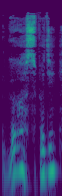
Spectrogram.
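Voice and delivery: a mild frightened breath out; understated scared exhale; frightened gasp. Acted. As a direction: gasp the word in light alarm. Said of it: "испуганно выдохнула".

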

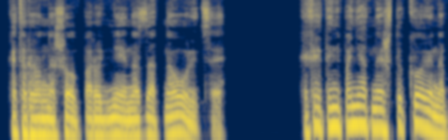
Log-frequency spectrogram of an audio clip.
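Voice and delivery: plain reading voice

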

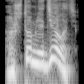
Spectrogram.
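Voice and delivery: high, loud, helpless cry; desperate exclamation. A narrator's reading. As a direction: cry out at your wits' end. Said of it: "в отчаянии воскликнул Руслан".

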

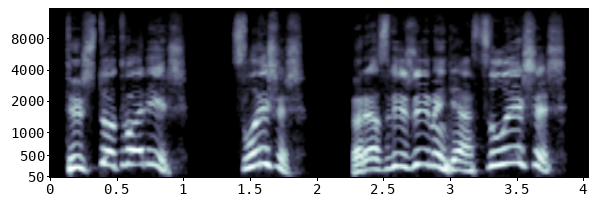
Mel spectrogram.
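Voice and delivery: high, frantic demand; panicked shouting. A narrator's reading. Bound man demands the girl untie him, panicked. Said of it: "охватила паника человека".

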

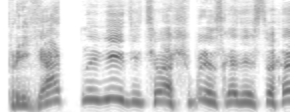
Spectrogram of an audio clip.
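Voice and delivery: high, giggly flattery; ingratiating laughter. A narrator's reading. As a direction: flatter nervously through chuckles. Intruder flatters with nervous laughs. (заискивающий смешок)

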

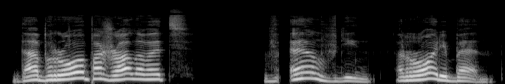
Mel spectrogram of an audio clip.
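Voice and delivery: slow, booming lord's welcome; a thane's resonant greeting; deep booming voice. Acted. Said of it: "раздался глубокий гулкий голос".

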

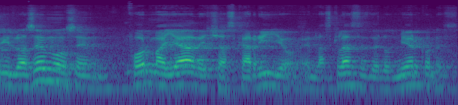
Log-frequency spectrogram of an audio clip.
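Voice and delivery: normal talking voice

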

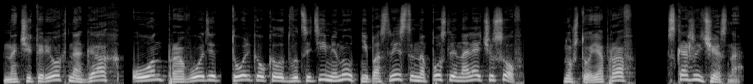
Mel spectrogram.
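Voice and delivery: put-on clever young man. A narrator's reading. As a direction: voice a clever young prince arguing. Narrator voices Teppic.

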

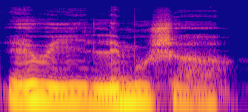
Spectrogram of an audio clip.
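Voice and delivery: high, loud exasperated reply; impatient insistence. A narrator's reading. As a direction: insist as if it were obvious.

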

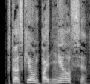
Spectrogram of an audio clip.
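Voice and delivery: usual speaking voice

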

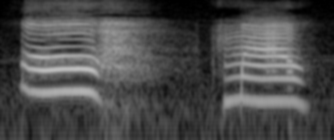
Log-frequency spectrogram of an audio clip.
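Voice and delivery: high, wailing mew; cat meow. A narrator's reading. (miagolio acuto e forte)

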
